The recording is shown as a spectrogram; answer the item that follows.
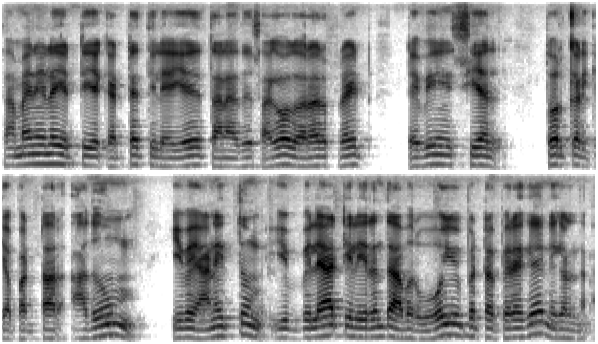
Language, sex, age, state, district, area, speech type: Tamil, male, 45-60, Tamil Nadu, Thanjavur, rural, read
